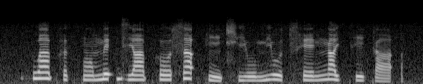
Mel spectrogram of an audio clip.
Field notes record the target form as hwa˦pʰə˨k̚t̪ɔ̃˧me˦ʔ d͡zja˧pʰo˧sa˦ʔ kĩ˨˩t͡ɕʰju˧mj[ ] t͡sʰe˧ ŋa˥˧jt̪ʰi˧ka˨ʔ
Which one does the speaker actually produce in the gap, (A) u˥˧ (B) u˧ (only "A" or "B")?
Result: A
